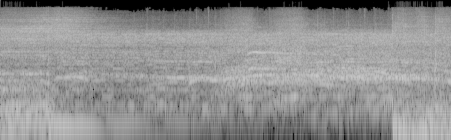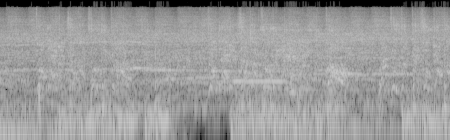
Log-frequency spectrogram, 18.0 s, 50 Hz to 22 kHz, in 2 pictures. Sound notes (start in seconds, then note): 5.2 cheers and applause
